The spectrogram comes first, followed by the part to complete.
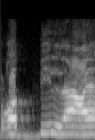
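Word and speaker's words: ربِّ: আলহামদুলিল্লাহি রবিল আলামিন, ঠিক আছে?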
